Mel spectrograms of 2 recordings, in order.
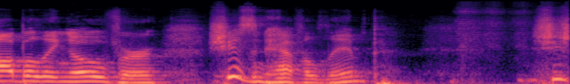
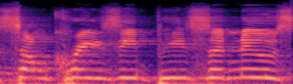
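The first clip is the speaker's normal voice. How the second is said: ordinary delivery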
